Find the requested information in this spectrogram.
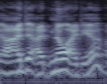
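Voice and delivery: ordinary talk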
